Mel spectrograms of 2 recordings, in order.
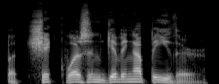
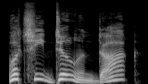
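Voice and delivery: ordinary delivery

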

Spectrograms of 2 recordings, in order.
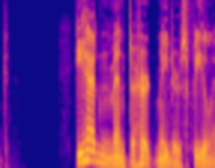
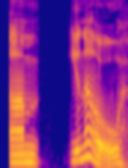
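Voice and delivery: awkward; 9 semitones higher, 4 dB louder, slower than usual. A narrator's reading. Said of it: "McQueen said awkwardly".

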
